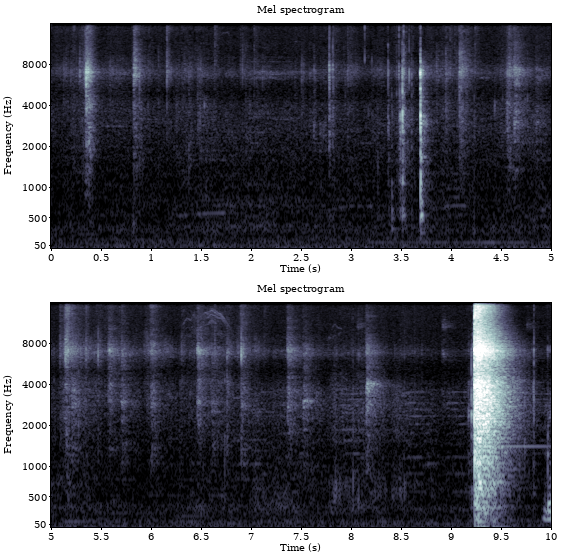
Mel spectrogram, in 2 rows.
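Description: One sharp shot from a Bocap Marauder Monolite 500cc PCP air rifle, set to high power, about nine seconds in, a loud crack with a short hiss tail. Before it there are a couple of faint clicks about three and a half seconds in, over a low steady background hum.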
